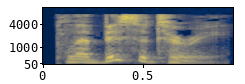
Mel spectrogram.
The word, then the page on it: plebiscitary: British English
